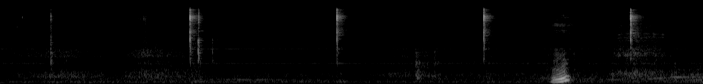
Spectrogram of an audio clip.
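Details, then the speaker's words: Parmak Magnum 12 (Mag 12 UO) fence charger with water ingress, rusted, corroded plates and contacts, powered on bench supply: sharp crisp clicks about every 1.5 seconds, gauge in green, about 7,500–8,000 volts, pulsing normally. "so far so good I can hear it clicking see what the gauge shows on the front scared me gauge is in the green I see it's working fine there"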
